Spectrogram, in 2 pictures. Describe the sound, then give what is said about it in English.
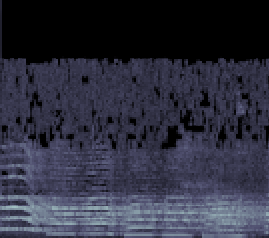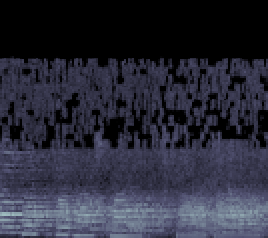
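A wavering electronic instrument tone, played through an amplifier, swoops down, then steps and slides through a series of notes, swelling and fading slightly in loudness as one control sets pitch and the other volume, played alone with no talking. “That one does pitch, this one does volume, so you can go...”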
